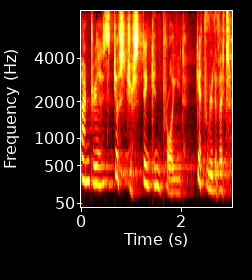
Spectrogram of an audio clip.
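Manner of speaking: put-on straight-talking Irish accent. Retelling what her closest friend Mabel told her, Mabel's Irish accent. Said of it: "in her lovely Irish accent".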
